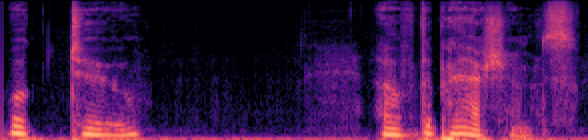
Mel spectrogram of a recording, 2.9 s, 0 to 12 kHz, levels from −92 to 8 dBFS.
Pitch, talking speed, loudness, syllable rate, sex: 140 Hz, 100 wpm, -18 LUFS, 3.8 syllables/s, male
